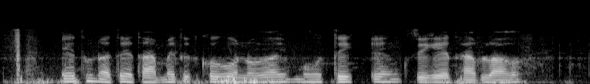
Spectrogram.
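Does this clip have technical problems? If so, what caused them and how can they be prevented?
No, nothing wrong is audible here, so there is no cause to trace and nothing to prevent.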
